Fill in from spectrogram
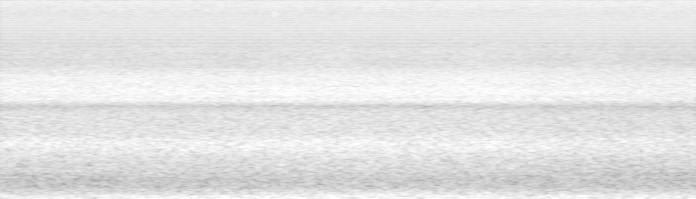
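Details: Constant broadband hiss over a low rumble, like distant traffic or wind, with no animal voice.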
